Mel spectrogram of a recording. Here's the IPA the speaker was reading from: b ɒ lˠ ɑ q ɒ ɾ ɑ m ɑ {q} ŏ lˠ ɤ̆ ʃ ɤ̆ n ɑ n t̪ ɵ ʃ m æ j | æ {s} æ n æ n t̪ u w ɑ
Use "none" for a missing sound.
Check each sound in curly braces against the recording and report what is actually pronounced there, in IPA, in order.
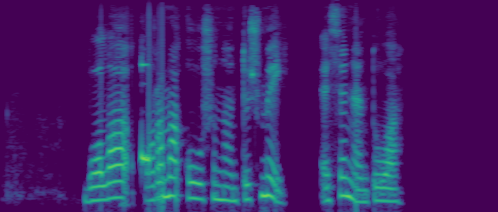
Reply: q, s

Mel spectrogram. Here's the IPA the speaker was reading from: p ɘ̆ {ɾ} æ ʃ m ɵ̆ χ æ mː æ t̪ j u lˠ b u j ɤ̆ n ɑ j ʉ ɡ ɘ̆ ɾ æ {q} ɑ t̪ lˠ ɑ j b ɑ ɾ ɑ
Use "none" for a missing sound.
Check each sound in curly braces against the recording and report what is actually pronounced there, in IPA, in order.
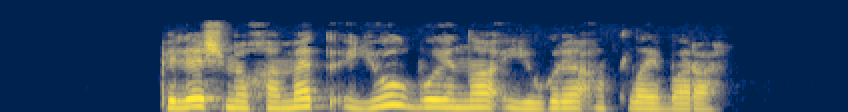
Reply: l, ʔ

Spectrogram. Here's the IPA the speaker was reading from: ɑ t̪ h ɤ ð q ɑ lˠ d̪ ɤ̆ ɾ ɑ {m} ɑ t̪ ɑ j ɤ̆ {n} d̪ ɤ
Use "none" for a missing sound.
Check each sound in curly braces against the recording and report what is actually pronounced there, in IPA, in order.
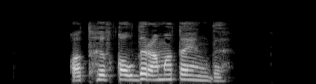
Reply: m, ɴ

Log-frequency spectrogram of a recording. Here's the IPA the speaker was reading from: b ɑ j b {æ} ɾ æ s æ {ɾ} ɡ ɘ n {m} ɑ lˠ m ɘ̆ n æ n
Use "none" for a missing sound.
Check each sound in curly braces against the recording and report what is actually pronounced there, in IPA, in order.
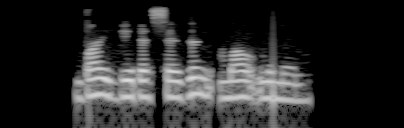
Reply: i, none, m

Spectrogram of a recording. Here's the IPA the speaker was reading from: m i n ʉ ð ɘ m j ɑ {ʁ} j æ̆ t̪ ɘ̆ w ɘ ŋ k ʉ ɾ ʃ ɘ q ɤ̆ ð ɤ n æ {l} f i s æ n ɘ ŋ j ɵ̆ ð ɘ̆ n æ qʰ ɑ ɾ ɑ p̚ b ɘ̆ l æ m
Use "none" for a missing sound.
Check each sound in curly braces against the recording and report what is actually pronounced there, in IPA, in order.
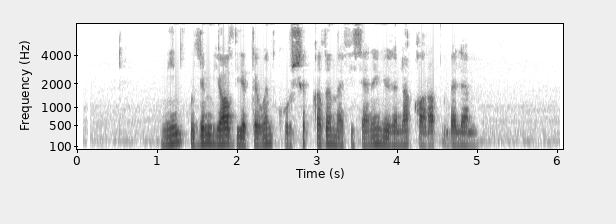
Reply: ð, none

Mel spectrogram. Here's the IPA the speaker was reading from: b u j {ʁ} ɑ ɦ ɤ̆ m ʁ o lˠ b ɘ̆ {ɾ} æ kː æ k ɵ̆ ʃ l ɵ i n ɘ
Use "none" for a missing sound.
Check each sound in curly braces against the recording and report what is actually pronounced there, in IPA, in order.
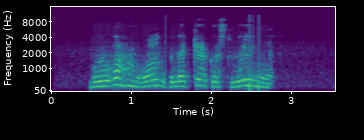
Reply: ʁ, l

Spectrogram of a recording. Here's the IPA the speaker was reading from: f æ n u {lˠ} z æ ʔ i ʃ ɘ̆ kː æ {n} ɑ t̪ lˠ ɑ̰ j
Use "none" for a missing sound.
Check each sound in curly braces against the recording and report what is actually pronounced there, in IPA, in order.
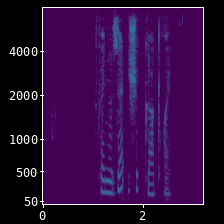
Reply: none, none

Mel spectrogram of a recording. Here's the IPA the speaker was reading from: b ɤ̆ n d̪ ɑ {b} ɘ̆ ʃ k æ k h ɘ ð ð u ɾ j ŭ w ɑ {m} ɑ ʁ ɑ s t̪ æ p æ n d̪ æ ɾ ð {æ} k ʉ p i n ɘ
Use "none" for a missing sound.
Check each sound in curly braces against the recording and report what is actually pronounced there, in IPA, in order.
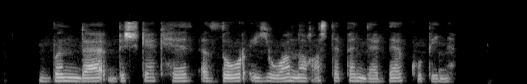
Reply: b, n, æ

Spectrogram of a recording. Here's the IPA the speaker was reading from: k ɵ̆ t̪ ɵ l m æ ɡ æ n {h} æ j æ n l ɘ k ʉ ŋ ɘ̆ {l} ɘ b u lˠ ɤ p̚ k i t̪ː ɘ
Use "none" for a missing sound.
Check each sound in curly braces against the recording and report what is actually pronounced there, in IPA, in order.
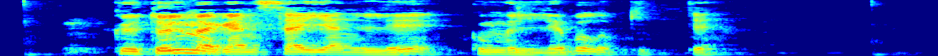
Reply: s, lː

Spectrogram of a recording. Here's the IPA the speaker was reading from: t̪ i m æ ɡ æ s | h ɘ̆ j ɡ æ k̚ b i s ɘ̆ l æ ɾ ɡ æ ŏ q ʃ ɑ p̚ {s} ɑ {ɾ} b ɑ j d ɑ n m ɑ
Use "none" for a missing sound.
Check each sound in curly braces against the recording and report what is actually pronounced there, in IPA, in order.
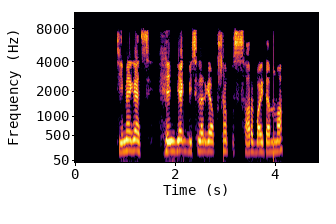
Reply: s, ɾ

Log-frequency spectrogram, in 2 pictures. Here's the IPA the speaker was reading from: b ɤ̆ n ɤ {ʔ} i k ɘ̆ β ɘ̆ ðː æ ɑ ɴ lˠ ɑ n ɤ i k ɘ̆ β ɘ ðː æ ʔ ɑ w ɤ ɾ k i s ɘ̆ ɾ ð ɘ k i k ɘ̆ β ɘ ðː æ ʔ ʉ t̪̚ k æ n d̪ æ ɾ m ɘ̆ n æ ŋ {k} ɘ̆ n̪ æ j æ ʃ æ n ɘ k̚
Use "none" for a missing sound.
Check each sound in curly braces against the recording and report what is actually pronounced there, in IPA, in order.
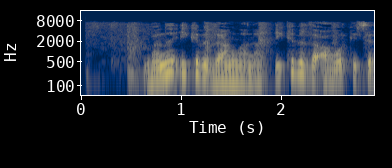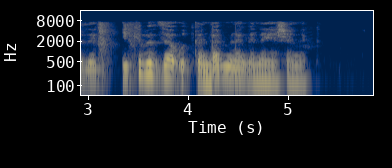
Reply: ʔ, ɡ

